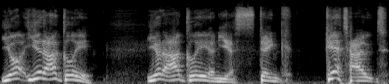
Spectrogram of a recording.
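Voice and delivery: hammy Scottish accent. Answering a silly product idea, speaker responds in a bad Robin Williams Scottish accent. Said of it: "I just like that Scottish accent".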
